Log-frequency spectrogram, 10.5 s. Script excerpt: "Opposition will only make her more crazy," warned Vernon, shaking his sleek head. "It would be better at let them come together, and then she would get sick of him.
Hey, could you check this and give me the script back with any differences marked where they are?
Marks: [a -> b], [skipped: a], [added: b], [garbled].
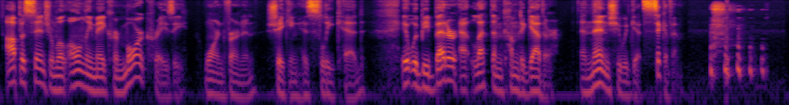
"Opposition will only make her more crazy," warned Vernon, shaking his sleek head. "It would be better at let them come together, and then she would get sick of him.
